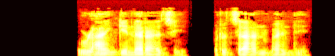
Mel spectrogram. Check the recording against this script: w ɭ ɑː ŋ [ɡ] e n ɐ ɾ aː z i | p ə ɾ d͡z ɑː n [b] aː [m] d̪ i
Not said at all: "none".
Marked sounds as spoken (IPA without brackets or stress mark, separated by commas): ɡ, b, n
